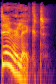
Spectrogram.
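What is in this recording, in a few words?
"derelict", English, British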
